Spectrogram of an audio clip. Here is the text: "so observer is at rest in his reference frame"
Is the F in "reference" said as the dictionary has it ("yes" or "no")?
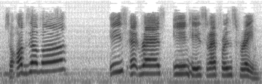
yes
